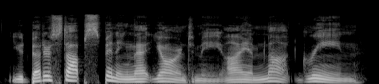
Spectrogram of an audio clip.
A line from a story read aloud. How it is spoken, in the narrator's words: said quite calmly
